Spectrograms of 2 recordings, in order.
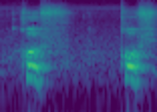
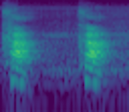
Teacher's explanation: Você consegue perceber que o som ele não sai igual na frente da boca, igual o K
